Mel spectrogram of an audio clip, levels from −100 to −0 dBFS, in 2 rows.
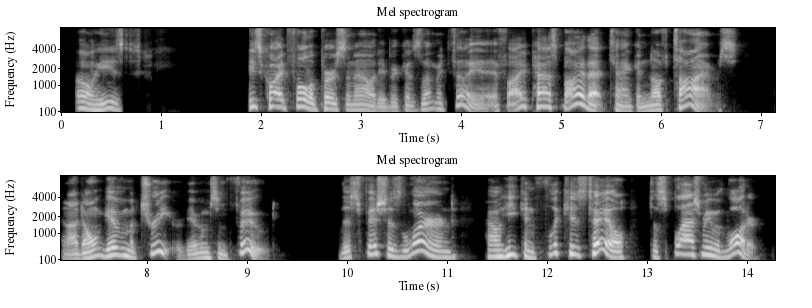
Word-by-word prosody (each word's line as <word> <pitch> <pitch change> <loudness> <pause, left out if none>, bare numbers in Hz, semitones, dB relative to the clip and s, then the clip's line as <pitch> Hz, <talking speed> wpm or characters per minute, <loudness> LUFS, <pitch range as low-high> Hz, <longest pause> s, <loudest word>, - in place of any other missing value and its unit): Oh, 170 -5 0
he's 150 0 -2 1.2
he's 215 +1 +1
quite 220 -4 0
full 225 -5 +2
of 150 - -2
personality 140 -8 -2
because, 115 +4 -9
let 155 +2 -5
me 160 - -8
tell 275 - -4
you, - - -4
if 265 - -9
I 215 +1 -1
pass 215 -1 +1
by 285 +5 +2
that 315 0 +3
tank 115 -6 -5
enough 130 +6 -3
times - - -1 0.4
and - - -9
I 120 - +1
don't 160 +9 +2
give 210 +3 +3
him 190 -4 0
a - - -2
treat 265 - -1
or - - -15
give 115 +4 -4
him 140 0 -2
some 125 -5 -3
food, 100 - -1 0.6
this 150 +4 -2
fish 235 +1 +4
has 170 -4 -1
learned 165 - +2 0.3
how 170 0 +2
he 210 +4 +3
can 180 -7 -2
flick 260 - -5
his 220 -4 +1
tail 155 - +6 0.2
to 160 -3 -6
splash 230 - +2
me 215 -2 +2
with 165 -4 -2
water. 250 - +2
170 Hz, 195 wpm, -23 LUFS, 140-225 Hz, 1.2 s, tail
